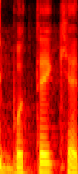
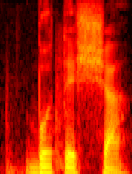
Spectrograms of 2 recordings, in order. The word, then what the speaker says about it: Bottecchia: per strada i francesi lo acclamano e pronunciano il suo nome alla loro maniera, con la doppia T che scompare e quel CHI finale che diventa SH, e ovviamente l'accento sulla ultima A. Quindi Bottecchia diventa per i francesi Bottecha, lo chiamano così, e quel nome Bottecha, nato come una storpiatura, diventerà più suo di quanto chiunque potesse all'epoca immaginare.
